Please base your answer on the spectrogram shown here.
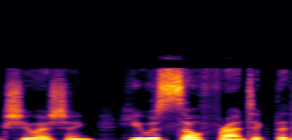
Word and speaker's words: Xavier: I named it Xavier, pronounced like shuesing.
